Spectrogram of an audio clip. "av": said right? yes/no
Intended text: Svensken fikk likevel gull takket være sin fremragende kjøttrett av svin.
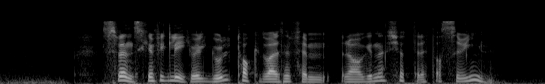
yes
